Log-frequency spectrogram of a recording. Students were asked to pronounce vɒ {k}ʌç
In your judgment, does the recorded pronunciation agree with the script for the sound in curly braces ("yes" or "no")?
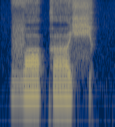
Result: yes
